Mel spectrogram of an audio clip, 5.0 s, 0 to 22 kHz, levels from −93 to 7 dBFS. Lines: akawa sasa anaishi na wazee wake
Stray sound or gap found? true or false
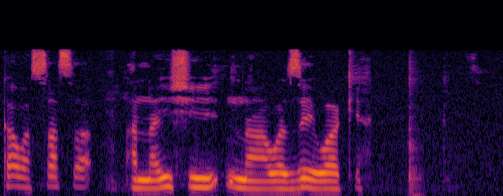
true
